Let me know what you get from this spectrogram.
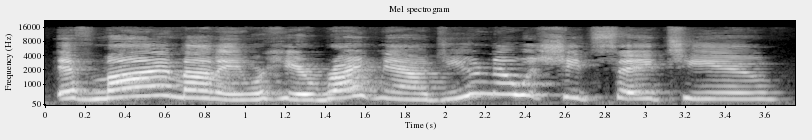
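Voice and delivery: put-on indignant child. A narrator's reading. Girl pushed too far, scolding.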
